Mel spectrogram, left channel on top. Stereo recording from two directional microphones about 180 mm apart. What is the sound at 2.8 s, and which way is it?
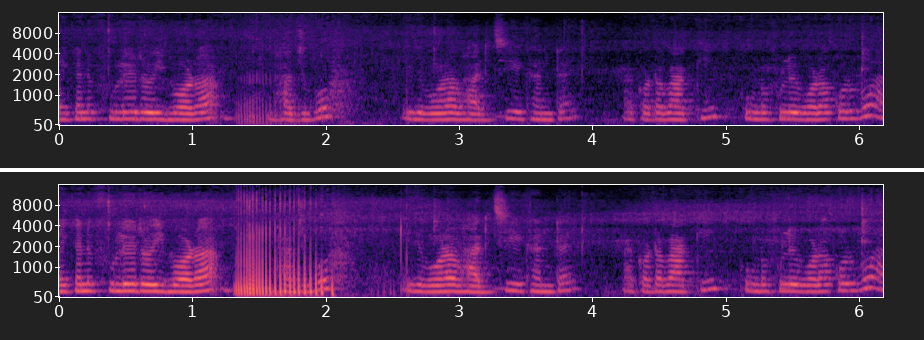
Speech, 55° right (ahead or behind).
